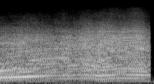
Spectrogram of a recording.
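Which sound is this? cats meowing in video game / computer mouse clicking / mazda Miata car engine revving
mazda Miata car engine revving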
